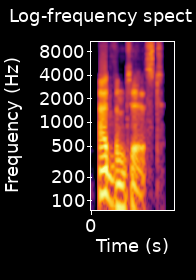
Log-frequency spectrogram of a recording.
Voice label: "Adventist", British

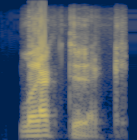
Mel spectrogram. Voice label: "lactic", American

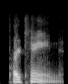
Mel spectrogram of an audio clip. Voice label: "pertain", American

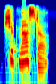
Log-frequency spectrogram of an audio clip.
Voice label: "shipmaster", Indian

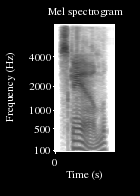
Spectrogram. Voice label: "scam", American

